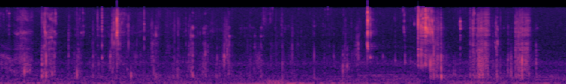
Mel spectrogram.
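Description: Close-miked eating sounds: chewing a mouthful of cheese casserole with wet mouth clicks, then crisp crunching bites of raw bell pepper, the loudest crunches about three-quarters of the way through.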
